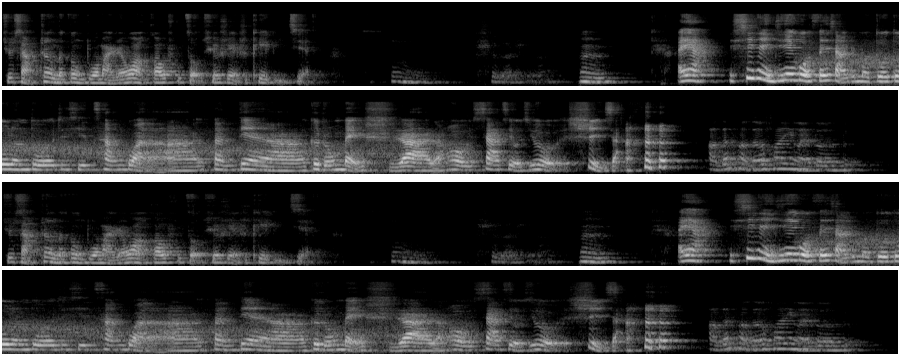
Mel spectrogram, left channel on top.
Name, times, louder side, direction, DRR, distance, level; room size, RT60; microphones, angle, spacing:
voice 1, 0.0-3.1 5.8-6.1 6.5-15.6, left 2 dB, 60° left, 5 dB, 0.7 m, -24 dB
voice 2, 3.9-4.4 4.7-5.5 16.0-17.5, left 1 dB, 35° left, 1 dB, 2.6 m, -37 dB
sound 1, 7.9-13.7, left 3 dB, 85° left, 2.1 m, -40 dB
18.0 x 9.0 x 2.3 m, 0.63 s
head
